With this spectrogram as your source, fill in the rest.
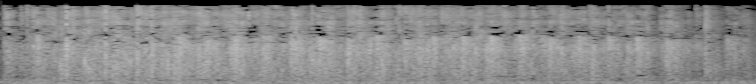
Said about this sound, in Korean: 우리 박수로 환영합시다.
